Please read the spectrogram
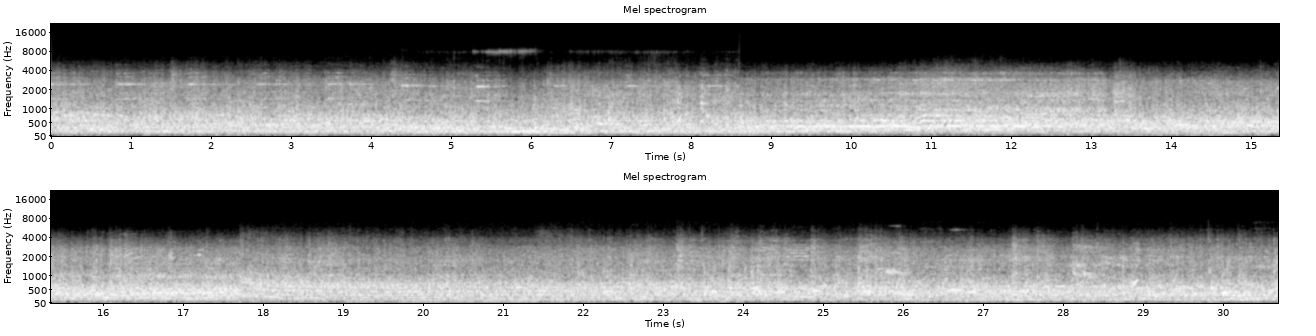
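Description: Trolley cars running on street rails, their wheels clattering steadily over the track amid street noise. A thin high wheel squeal comes about five seconds in and lasts a few seconds.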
